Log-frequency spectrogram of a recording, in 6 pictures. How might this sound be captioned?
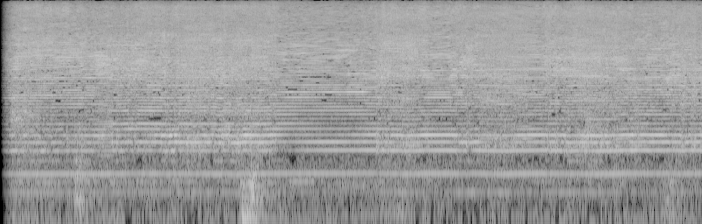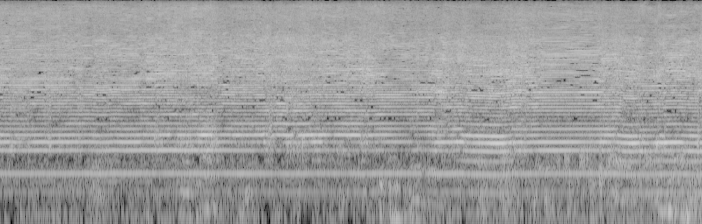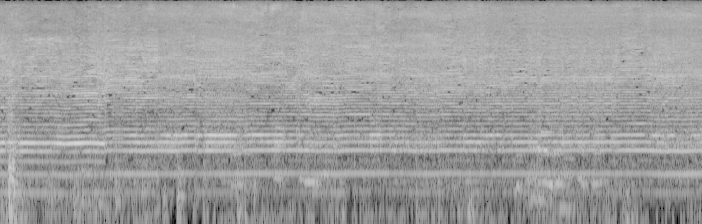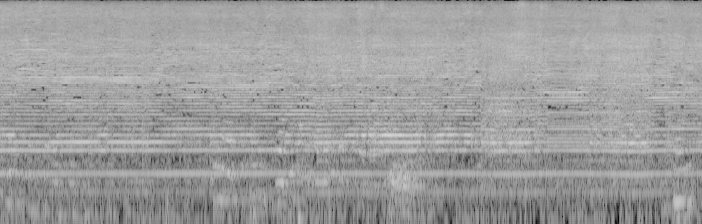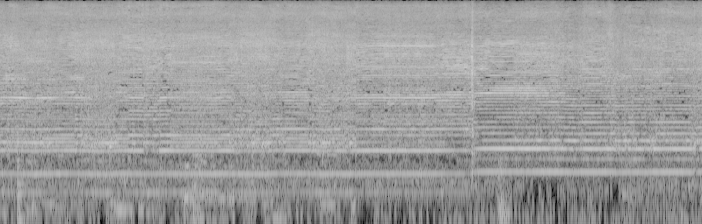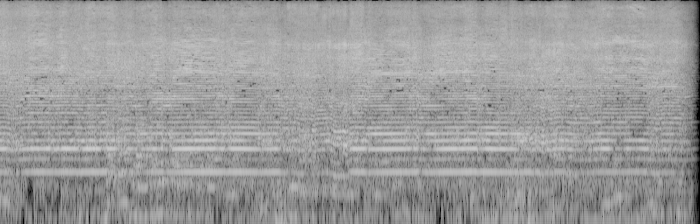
Sound of shaver during shaving - two modes included.
bathroom, face, hair, shaver, shaving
